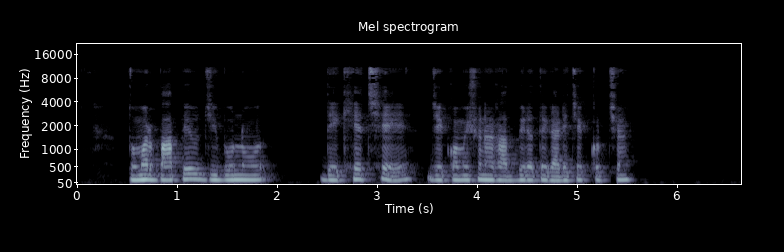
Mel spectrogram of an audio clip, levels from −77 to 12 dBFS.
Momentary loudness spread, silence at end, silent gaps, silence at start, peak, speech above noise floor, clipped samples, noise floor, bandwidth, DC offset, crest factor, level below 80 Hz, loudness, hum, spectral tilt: 9 LU; 1.1 s; none; 0.5 s; -6 dBFS; 53 dB; under 0.1%; -77 dBFS; 11.5 kHz; under 0.1%; 20 dB; -60 dBFS; -25 LUFS; none; -6.5 dB/octave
